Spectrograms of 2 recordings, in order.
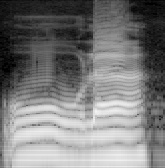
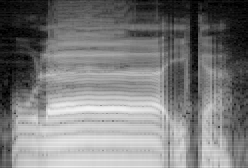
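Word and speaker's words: أولئك: Nah, wau yang biasa di ada wau bila dia berharakat di atasnya seperti ini, ini wnya dianggap tidak dibaca ya langsung kepada huruf la. Jadi bukan ula tapi ulaika.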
